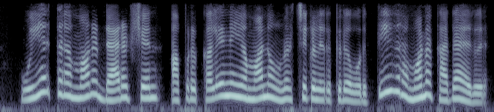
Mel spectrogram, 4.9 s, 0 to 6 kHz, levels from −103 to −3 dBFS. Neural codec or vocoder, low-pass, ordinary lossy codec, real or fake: codec, 16 kHz, 1 kbps, FreqCodec, larger model; 5.4 kHz; none; fake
